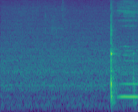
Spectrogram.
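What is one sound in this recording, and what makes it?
A young woman lets out a short breath after drinking.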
